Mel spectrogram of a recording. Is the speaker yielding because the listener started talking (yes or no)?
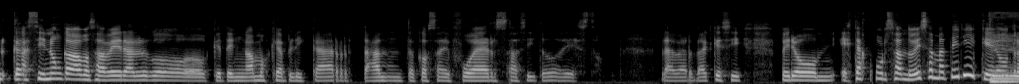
yes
